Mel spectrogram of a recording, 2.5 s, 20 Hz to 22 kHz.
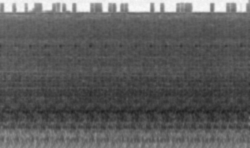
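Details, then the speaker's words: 4BT Cummins turbo diesel idling just after an oil change and air filter wash, oil pressure building: steady, even clatter with no knocks or misses. It sounds happier. "shouldn't kill your engine can give it a little bit of throttle or pull up that oil holder she's current sounds happier got"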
